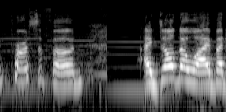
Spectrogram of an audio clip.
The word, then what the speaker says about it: Persephone: That's how I pronounce it, of course. People say Persephone, but Persephone is the...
